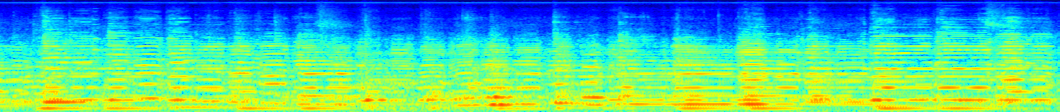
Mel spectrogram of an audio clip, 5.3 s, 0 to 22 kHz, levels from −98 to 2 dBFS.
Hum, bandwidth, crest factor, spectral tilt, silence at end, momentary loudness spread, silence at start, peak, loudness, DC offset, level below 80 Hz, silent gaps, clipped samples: none; over 20 kHz; 16 dB; -5.5 dB/octave; 0 s; 4 LU; 0 s; -8 dBFS; -23 LUFS; under 0.1%; -52 dBFS; none; under 0.1%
